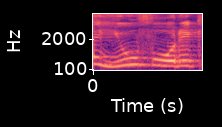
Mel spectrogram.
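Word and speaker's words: euphoric: होगा, या इट्स Y, pronunciation इसका यूफोरिक है, तो वाई से स्टार्ट, इट्स अ कॉन्सोनेंट, तो it should be अ यूफोरिक होगा, ना कि एन यूफोरिक होगा, अ यूफोरिक सेंटिमेंट।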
